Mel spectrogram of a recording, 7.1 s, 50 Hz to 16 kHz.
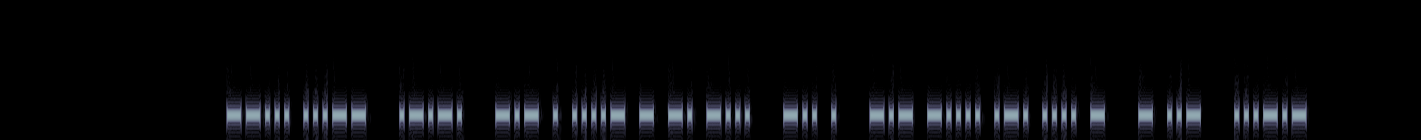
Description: Morse code, heard as a keyed tone, about 51 wpm, 700 Hz. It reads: 73 <AR> KE4TNB DE K6RHT TU <SK>
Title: Practice QSO - Exchange 4 - Ending - 50wpm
